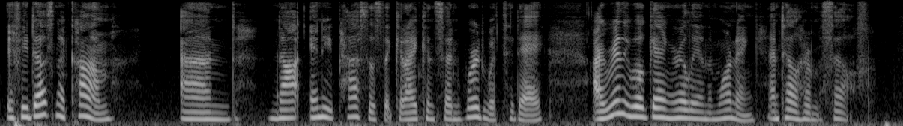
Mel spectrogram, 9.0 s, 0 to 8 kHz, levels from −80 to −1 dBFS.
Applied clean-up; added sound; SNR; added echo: none; none; none; none.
